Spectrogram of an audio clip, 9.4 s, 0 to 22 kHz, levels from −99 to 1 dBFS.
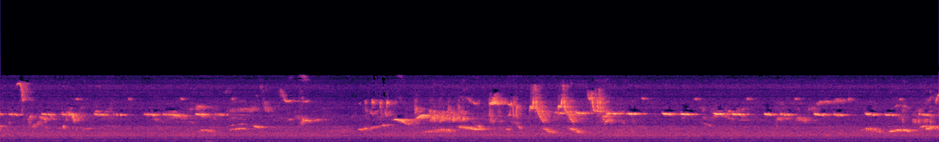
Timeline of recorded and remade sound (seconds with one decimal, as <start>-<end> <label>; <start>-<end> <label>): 0.0-9.4 recorded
